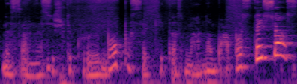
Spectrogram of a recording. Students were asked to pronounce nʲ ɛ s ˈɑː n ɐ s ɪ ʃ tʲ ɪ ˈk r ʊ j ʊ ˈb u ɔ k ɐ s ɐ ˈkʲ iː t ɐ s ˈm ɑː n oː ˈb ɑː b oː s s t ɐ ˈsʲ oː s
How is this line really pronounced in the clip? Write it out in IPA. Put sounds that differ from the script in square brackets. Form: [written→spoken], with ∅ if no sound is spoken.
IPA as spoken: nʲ ɛ s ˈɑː n ɐ s ɪ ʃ tʲ ɪ ˈk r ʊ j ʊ ˈb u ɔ [k→p] ɐ s ɐ ˈkʲ iː t ɐ s ˈm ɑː n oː ˈb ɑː b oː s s t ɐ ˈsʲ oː s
